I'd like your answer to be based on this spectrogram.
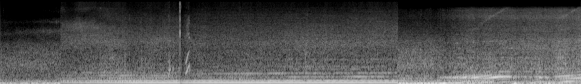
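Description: A 2020 Ford Mustang 2.3 EcoBoost engine idles with a steady low rumble, then revs briefly and settles, with a deep throaty drone throughout; no voices.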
